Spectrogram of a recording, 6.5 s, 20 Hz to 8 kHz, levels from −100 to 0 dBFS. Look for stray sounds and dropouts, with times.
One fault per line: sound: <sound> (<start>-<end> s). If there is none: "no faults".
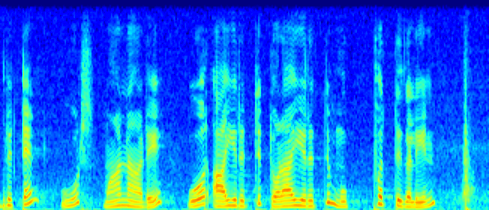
sound: whoosh (6.2-6.4 s)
